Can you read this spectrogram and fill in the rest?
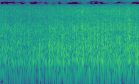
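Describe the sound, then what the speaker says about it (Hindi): Heavy rain pours down in Mumbai, a loud, dense, unbroken hiss of drops striking surfaces close by, with no voices. "इतनी बारिश गिर रही है"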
